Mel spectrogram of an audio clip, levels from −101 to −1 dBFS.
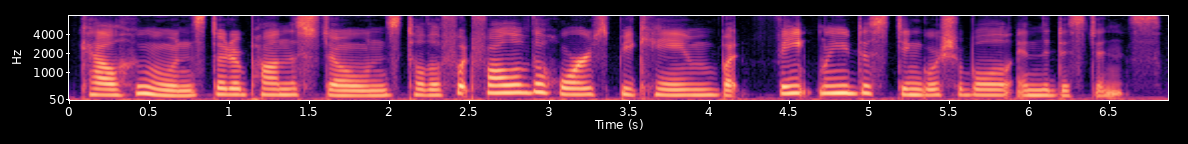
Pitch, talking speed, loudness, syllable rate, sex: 210 Hz, 155 wpm, -17 LUFS, 4.9 syllables/s, female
